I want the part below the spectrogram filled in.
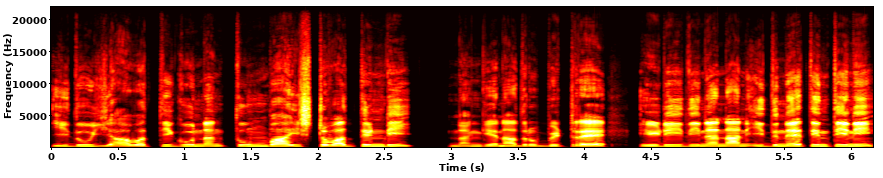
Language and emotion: Kannada, happy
